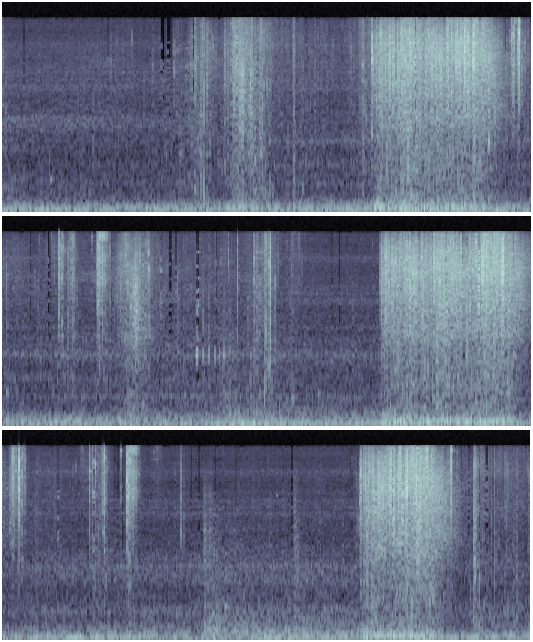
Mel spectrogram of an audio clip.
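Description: Gunfire in Starfield, three loud bursts of repeated shots spaced several seconds apart over a quieter background of scattered noises, no talk.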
